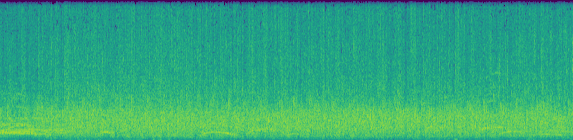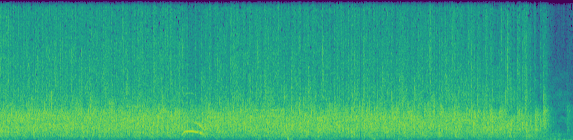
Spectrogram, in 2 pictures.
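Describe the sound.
Loud, sustained audience applause greets three stand-up comedians at a comedy show. Thick, unbroken clapping carries on for over twenty seconds, with voices rising through it here and there, before stopping sharply at the end.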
